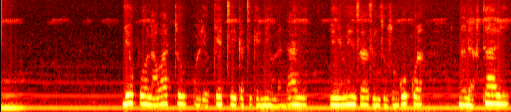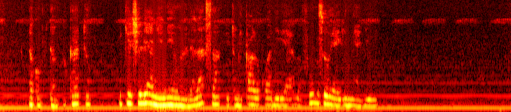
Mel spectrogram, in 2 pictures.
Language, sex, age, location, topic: Swahili, female, 25-35, Dar es Salaam, education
